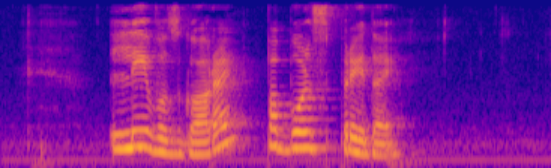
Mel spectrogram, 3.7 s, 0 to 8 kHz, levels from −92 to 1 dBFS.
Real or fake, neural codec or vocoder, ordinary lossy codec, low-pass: real; none; MP3, 64 kbps; 7.2 kHz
